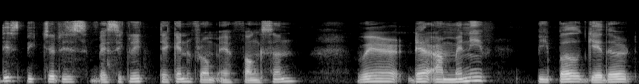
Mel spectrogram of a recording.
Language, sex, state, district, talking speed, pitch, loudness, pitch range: English, male, Arunachal Pradesh, Lower Dibang Valley, 130 wpm, 120 Hz, -18 LUFS, 115-130 Hz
